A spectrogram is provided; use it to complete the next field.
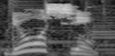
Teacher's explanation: Ang ryushin ay may pitch accent na high-low, low-low, low. Dito rin, sa simula pa lang, ay nagbabago na ang taas ng tunog.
